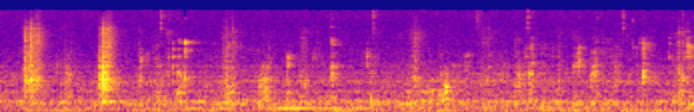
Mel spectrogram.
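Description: Faint chewing of a mouthful of tonkatsu kimbap and chewy jjolmyeon noodles: soft wet mouth clicks, two louder ones in the first second.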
